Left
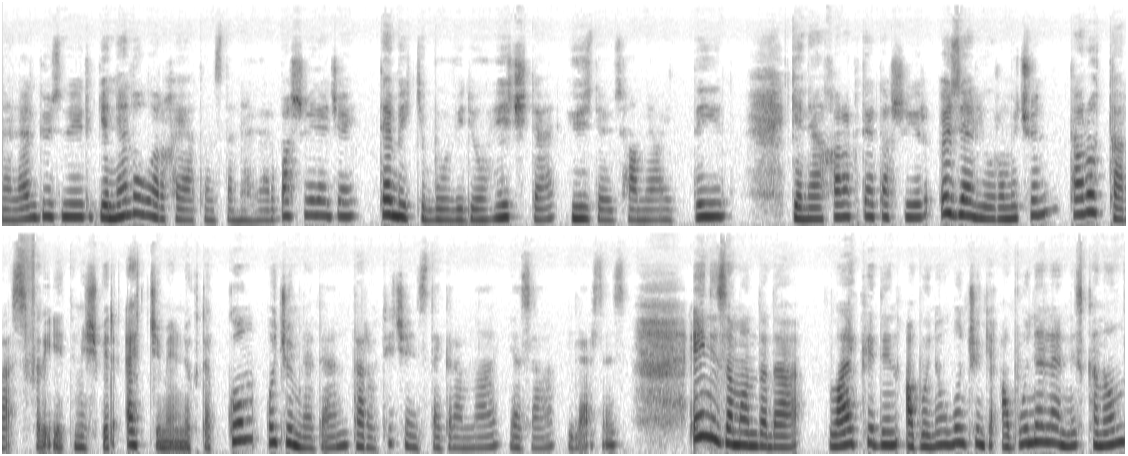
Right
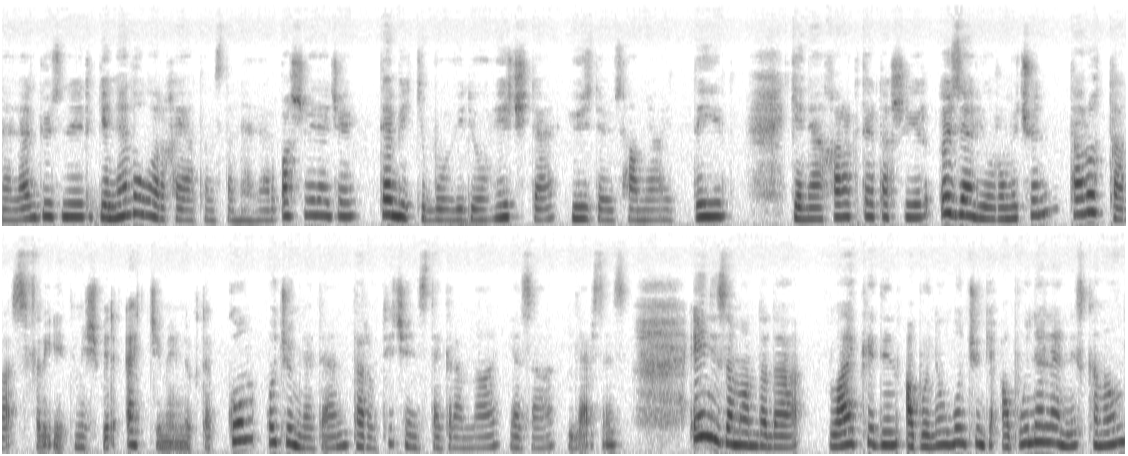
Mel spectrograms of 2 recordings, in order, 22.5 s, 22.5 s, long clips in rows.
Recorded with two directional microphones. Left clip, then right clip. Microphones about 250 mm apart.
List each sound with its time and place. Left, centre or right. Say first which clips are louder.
0.0 s speech: left 2 dB; left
